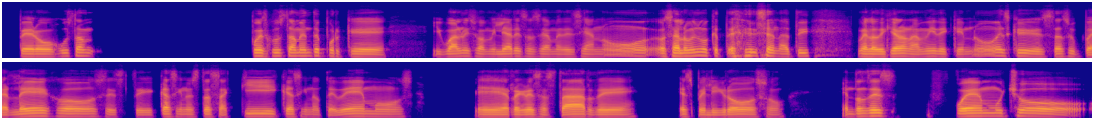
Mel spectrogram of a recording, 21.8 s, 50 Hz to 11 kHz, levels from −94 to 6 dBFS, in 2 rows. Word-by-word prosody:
pero 115 -1 +3
justam 140 +4 -3 1.6
Pues 145 -3 +4
justamente 145 +2 +1
porque 115 -6 -1 0.4
igual 120 +2 +1
mis 135 -1 -4
familiares, 120 +2 -2
o 120 - -8
sea, 115 0 -6
me 110 0 -9
decían: 110 +1 -7
"No", 70 -4 -3
o 100 - -1
sea, 135 +2 +6
lo 135 - +4
mismo 155 +1 +1
que - - -1
te - - +1
dicen 150 -3 0
a 115 - -1
ti, 140 +4 -3 0.5
me 120 -2 +3
lo 115 -1 +5
dijeron 125 +2 +4
a 110 - 0
mí 125 +3 -3
de 120 -2 -2
que: 110 - -6
"No, 75 -8 -4
es 150 -2 -2
que 135 -4 0
está 115 +2 -2
superlejos", 120 +2 +1
este, 100 -1 -8
"casi 115 0 -1
no 110 - -5
estás 110 0 -4
aquí, 125 -1 -2
casi 110 -1 -3
no 105 -1 -9
te - - -4
vemos", 115 -1 -2 0.6
eh, 105 0 +2
"regresas 105 -2 0
tarde, 105 0 +3 0.4
es 110 -1 -3
peligroso", 105 +1 -1 0.6
entonces, 130 +3 +1 0.6
fue 130 +1 +7
mucho 130 -5 0
115 Hz, 140 wpm, -23 LUFS, 110-130 Hz, 1.6 s, fue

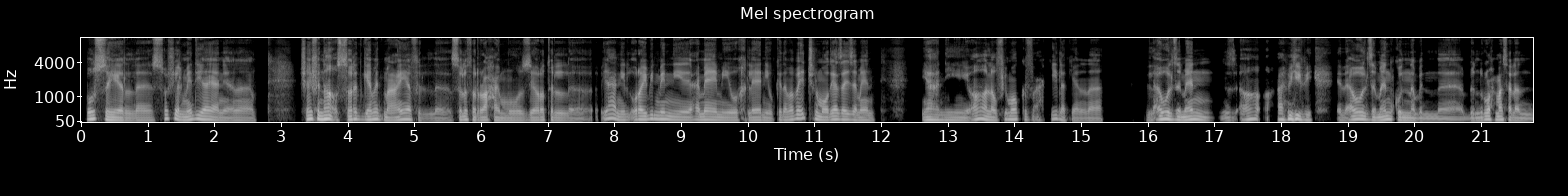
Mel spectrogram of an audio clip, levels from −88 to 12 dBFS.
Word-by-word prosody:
بُصّ، 140 +1 +5
هي 100 -3 +5
ال 90 +1 -3
الsocial 150 - +1
media 115 +6 +1
يعني 95 -7 +1
أنا 90 -2 -5 0.7
شايِف 145 +2 +4
إنها 140 0 +7
أثَّرت 120 +1 +2
جامد 115 +1 +2
معايا 100 +6 +3
في 115 - -7
ال 80 +1 -10
صلة 115 +1 +1
الرحم 100 -2 +1
والزيارات 95 +3 -2
ال 85 - -5
يعني 150 -6 0
القريبين 125 +6 +1
مني، 115 -7 +1
عمامي 105 -2 +1
وخلاني 95 0 -2
وكده، 105 +4 -5
ما 115 - 0
بقِتِش 155 +2 0
المواضيع 115 0 +2
زي 120 -2 +1
زمان. 95 -4 -2 0.7
يعني 95 -3 -2
آه، 130 +3 +2
لو 100 -3 +2
في 110 +7 -5
موقف 125 -3 -1
أحكِ 105 -5 -12
لك، 145 -3 -5
يعني 85 -2 -6
أنا 80 -1 -6 0.7
الأول 130 +2 +3
زمان 110 -2 +1
ز 95 0 -10
آه، 120 +5 -1 0.3
حبيبي، 120 -4 +2 0.4
الأول 130 +2 +1
زمان 110 +4 +2
كنا 95 -7 -1
بن 80 -1 -6 0.4
بنرُوح 90 - -1
مثلًا 90 -9 0
105 Hz, 135 wpm, -24 LUFS, 95-120 Hz, 0.7 s, إنها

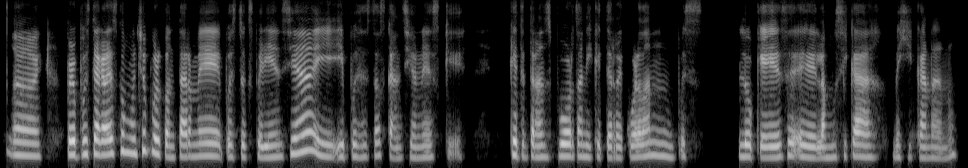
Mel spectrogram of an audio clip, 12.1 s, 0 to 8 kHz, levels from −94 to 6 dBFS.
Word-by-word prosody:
ay, 225 -2 +1 0.3
pero, 245 0 +8
pues, 250 +1 +1
te 260 - +6
agradezco 255 +4 +5
mucho 275 +3 0
por 265 -4 +3
contarme, 215 +1 +1
pues, 205 -1 -6
tu 210 - -3
experiencia, 215 +10 +1
y 215 -5 -2
y, 210 - 0
pues, 210 0 -7
estas 215 +3 -8
canciones 195 +2 -7
que - - -17 0.5
que 240 - +6
te 215 - -10
transportan 215 +1 0
y - - -7
que 210 - -8
te 195 - -2
recuerdan, 210 +3 -2
pues, - - -14 0.4
lo 210 -1 +1
que 195 0 +3
es, 215 +3 -7
eh, 205 -4 +1
la - - +1
música 205 0 -1
mexicana, 200 -1 -6
¿no? 235 +7 -13
210 Hz, 165 wpm, -25 LUFS, 200-230 Hz, 0.5 s, pero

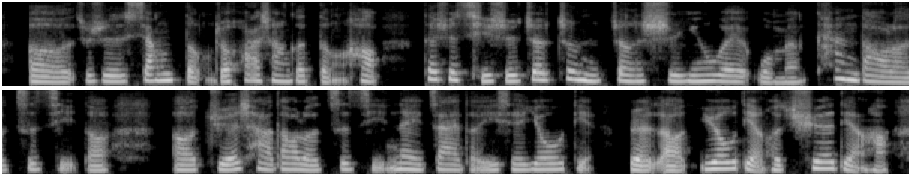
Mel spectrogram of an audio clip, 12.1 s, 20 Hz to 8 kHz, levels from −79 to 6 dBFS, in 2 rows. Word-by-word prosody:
呃， 185 -3 0
就 210 - -7
是 210 -2 0
相 230 +3 +4
等 255 - -3
着， 205 -2 +1
画 210 - -2
上 225 -3 -1
个 205 0 -1
等 205 - -6
号。 - - -2 0.3
但 280 -2 +2
是 270 -1 +2
其 250 -4 0
实 215 -1 +1
这 255 +3 +2
正 255 -5 +3
正 215 -1 0
是 215 -1 +1
因 215 +1 +2
为 200 -3 0
我 180 - -4
们 170 +5 -6
看 285 -4 +3
到 210 -5 -1
了 175 -1 -3
自 190 - +1
己 205 - -4
的， 170 +2 -3 0.4
呃， 185 -1 0
觉 195 +1 +1
察 220 -4 -1
到 210 0 0
了 185 -3 0
自 210 +2 +1
己 210 - -3
内 215 -3 +2
在 195 -1 0
的 - - -5
一 190 - -1
些 195 0 -2
优 205 +1 +1
点， 215 - -6 0.2
呃 185 -3 +3
啊， 160 - 0
优 230 +1 +5
点 215 -5 +1
和 185 - 0
缺 235 +5 +3
点 - - -1
哈， - - -2
210 Hz, 255 characters per minute, -19 LUFS, 195-225 Hz, 0.4 s, 优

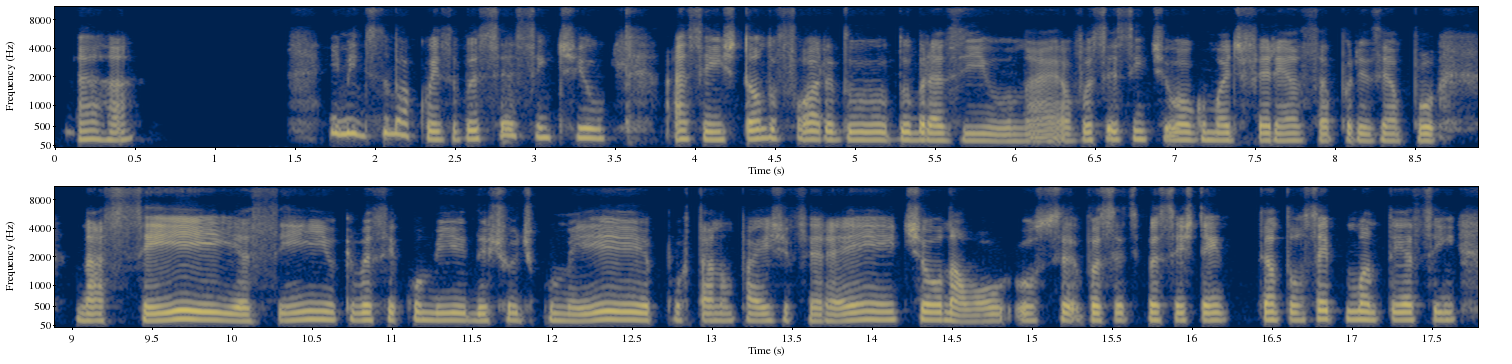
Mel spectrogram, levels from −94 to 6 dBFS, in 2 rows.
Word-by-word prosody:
Aham. 195 0 -2 1.2
E 335 - 0
me 330 0 +3
diz 270 - -10
uma 310 -4 0
coisa, 190 -6 -2
você 200 -7 -1
sentiu, 230 - -1 0.4
assim, 200 -2 +1
estando 205 +3 +2
fora 190 -2 -1
do 185 -1 0
do 185 -1 -1
Brasil, 165 -3 -1
né, 115 - -4
você 180 +4 -2
sentiu 195 -1 -3
alguma 180 -1 0
diferença 170 -1 -2
por - - -7
exemplo, 160 0 -1 0.4
na 160 -1 +1
ceia, 175 0 +5
assim, 180 +5 -1
o - - -6
que 180 - -7
você 175 0 +1
comia 175 -1 -1
e - - -2
deixou 165 +1 -2
de - - -8
comer, 175 +2 +2
por 170 - -8
estar 165 - -3
em - - -4
um 165 - -6
país 160 -2 -2
diferente, 175 +5 +1
ou 180 -1 +5
não, 145 -4 +1
ou 155 +2 -2
ou 165 - -2
você 165 - 0 0.4
vocês 175 0 +1
tem 175 0 +1 0.2
tentam 185 -1 +1
sempre 200 0 +1
manter, 180 -1 +2
assim, 180 0 -2
180 Hz, 165 wpm, -24 LUFS, 165-190 Hz, 1.2 s, ceia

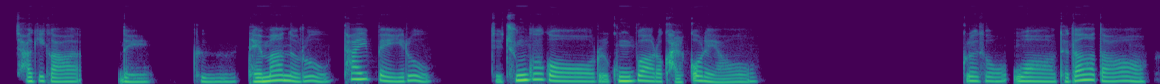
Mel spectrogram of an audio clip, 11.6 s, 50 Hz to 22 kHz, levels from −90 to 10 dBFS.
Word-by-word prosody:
자기가 185 -2 -2 0.4
네 165 -1 -4 0.4
그 170 0 -7
대만으로 195 -1 +3
타이베이로 225 -9 0 0.6
이제 - - -7
중국어를 215 -7 +3
공부하러 205 -3 +3
갈 155 -3 -3
거래요. 165 -1 -2 2.0
그래서 200 -1 -3
"우와 190 -2 0
대단하다." 200 -3 +1
190 Hz, 190 characters per minute, -24 LUFS, 180-215 Hz, 2.0 s, 대만으로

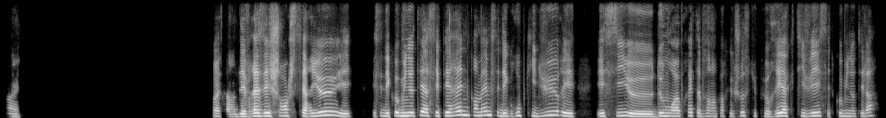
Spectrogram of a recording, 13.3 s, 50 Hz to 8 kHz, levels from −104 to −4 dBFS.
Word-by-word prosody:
Ouais. 165 -2 -9 2.9
Ouais, 185 -2 -3
enfin 160 -1 -6
des 175 +3 +4
vrais 205 +4 +5
échanges 210 +1 +3
sérieux 220 +6 +3
et 180 -1 -1 0.3
et 205 - -11
c'est 210 - -15
des 195 -1 0
communautés 215 +2 +3
assez 220 0 0
pérennes 250 +5 +2
quand 235 - -4
même? 255 +3 0
C'est 235 - -13
des 195 0 0
groupes 220 +5 -7
qui 215 - -8
durent 250 +7 -3
et 190 -3 +2 0.3
et 195 0 -2
si, 220 +3 -5
heu, 170 -3 +4
2 205 +6 -1
mois 195 -2 0
après 205 +3 -4
tu 210 -3 -10
as - - -1
besoin 190 +2 -12
d'encore 185 +1 -14
quelque 185 - -13
chose 225 -1 -7
tu 200 - -18
peut 180 -1 -9
réactiver 205 +3 +1
cette 195 -4 -17
communauté 190 -1 -8
là? 220 +3 -7
205 Hz, 180 wpm, -20 LUFS, 185-220 Hz, 2.9 s, vrais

